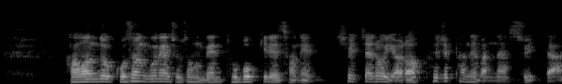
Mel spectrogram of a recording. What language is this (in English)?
Korean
